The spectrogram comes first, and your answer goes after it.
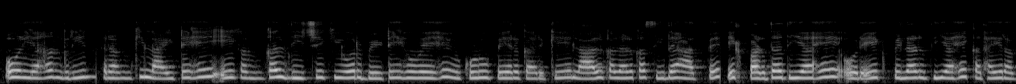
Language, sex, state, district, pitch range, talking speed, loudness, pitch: Hindi, female, Jharkhand, Jamtara, 290-315 Hz, 185 wpm, -24 LUFS, 300 Hz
